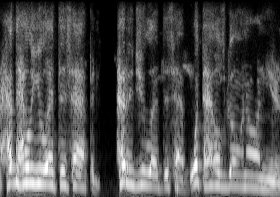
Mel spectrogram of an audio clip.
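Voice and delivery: loud, angry, barking yell. Retelling a wrestling segment, the boss yelling at his driver: imitating Vince McMahon yelling. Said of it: "he's yelling at his driver".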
